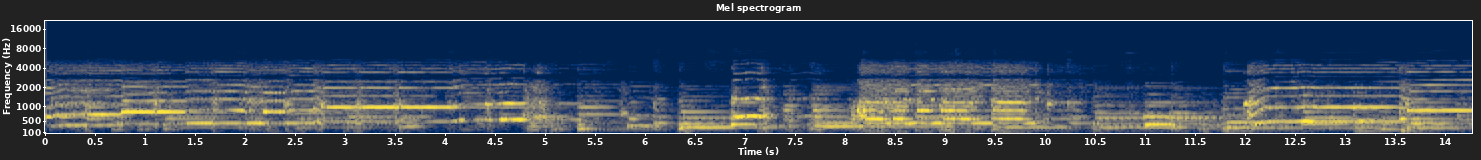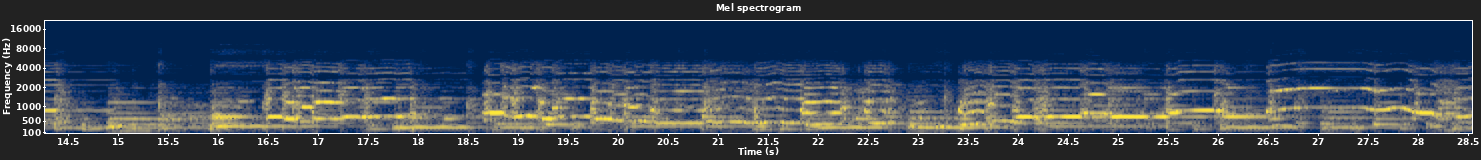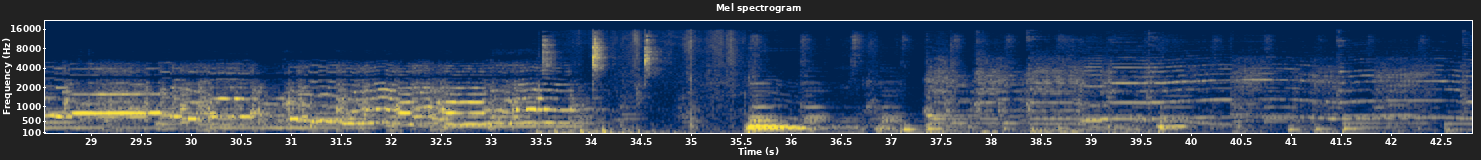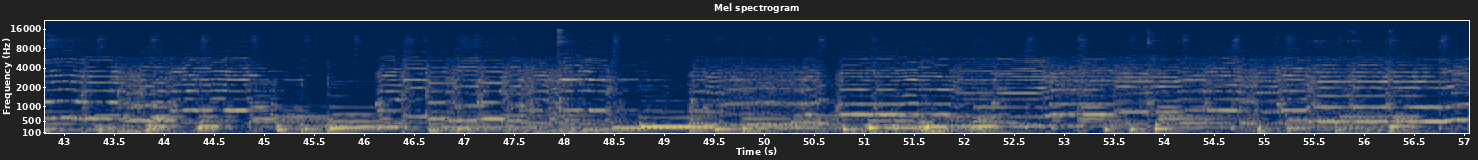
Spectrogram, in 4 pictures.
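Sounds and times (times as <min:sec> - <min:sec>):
electric guitar through an amp: 0:00.0 - 0:57.0
sharp loud click: 0:33.4 - 0:35.1
backing track: 0:33.4 - 0:57.0.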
